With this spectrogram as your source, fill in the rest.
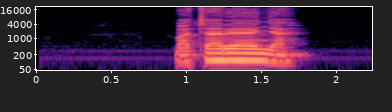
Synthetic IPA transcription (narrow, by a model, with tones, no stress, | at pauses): k͡pa˨t͡ʃa˦ɾa˦ɲa˦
